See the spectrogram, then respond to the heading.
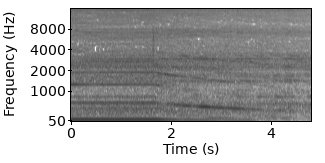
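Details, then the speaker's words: ART-13 transmitter dynamotor, shut off at the bench power supply after its first run. The hum and whine drop smoothly in pitch as the rotor coasts down, with no grinding or scraping. A normal, healthy spin-down. "all right you can hear the things spin down so look this is this is the battle this is the battle and so far it looks like we've won this battle"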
